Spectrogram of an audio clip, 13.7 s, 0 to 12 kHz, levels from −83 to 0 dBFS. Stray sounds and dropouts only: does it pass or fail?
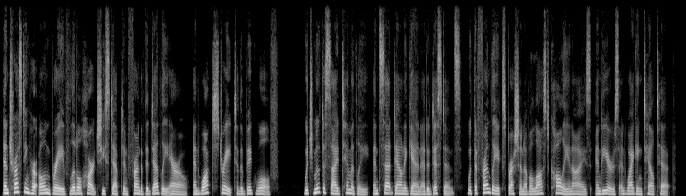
pass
